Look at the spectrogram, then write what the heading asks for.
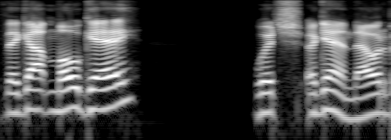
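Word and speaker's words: Gueye: He he said he checked the pronunciation and it's pronounced gay, which is I I mean I stand by it.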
